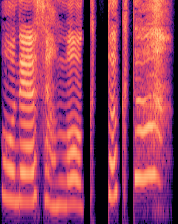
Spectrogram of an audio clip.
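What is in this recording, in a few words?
Voice win barely, Japanese; shayne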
